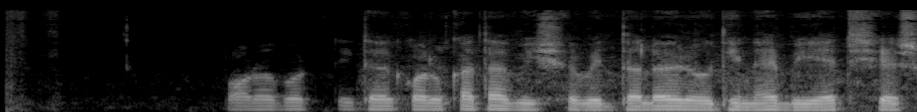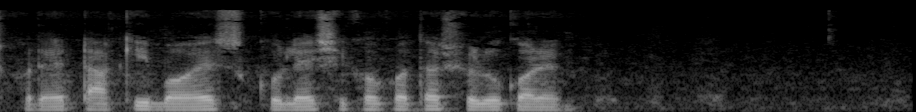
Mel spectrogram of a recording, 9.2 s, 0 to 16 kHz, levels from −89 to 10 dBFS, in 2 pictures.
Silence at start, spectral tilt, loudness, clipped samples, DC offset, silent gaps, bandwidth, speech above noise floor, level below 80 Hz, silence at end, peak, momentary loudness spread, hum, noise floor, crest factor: 1.15 s; -6 dB/octave; -28 LUFS; under 0.1%; under 0.1%; none; 11.5 kHz; 46 dB; -50 dBFS; 1.7 s; -10 dBFS; 11 LU; none; -74 dBFS; 18 dB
